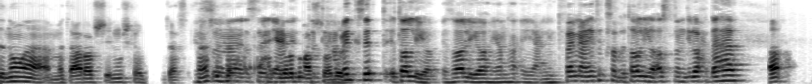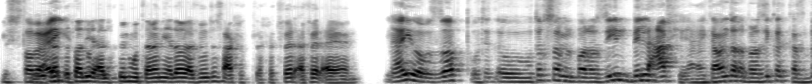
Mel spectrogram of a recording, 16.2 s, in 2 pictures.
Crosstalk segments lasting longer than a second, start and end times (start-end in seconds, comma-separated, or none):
1.9-3.7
